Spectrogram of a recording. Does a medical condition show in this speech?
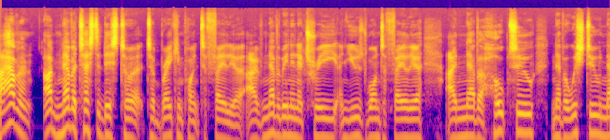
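No.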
